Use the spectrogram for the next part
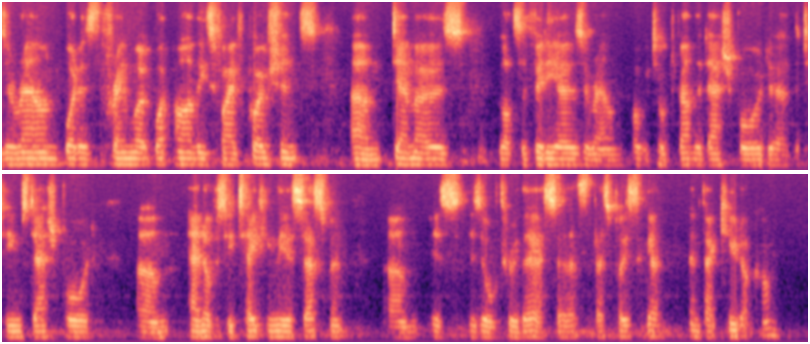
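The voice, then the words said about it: British accent. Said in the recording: “It's got that awesome British accent. ... It's your voice.”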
